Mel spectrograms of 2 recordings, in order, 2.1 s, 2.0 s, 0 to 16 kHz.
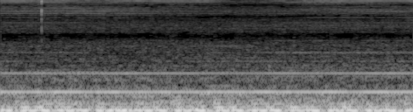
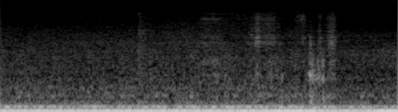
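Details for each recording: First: Failing in-tank fuel pump on a 1998 Chevy Silverado K1500: insanely loud constant high-pitched whine over a rough idle, audible in the cab and outside; owner assumes the pump is going out. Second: 1998 Chevy Silverado K1500 after fuel pump replacement: deep, steady engine rumble with no high-pitched whine from the tank; fuel pump now quiet, truck runs very well. Normal running.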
